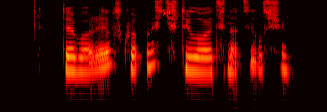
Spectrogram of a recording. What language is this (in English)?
Georgian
